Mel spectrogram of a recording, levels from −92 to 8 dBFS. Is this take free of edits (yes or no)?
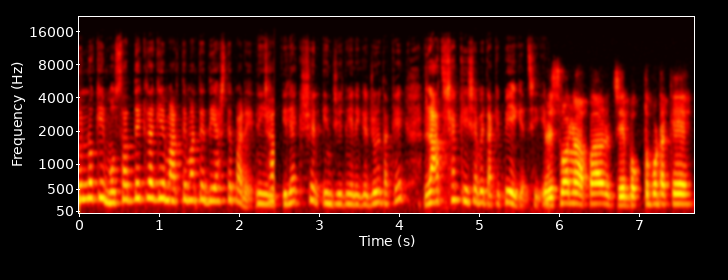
no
